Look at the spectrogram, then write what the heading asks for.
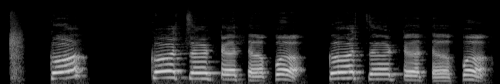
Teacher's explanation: क कंठ्य, च तालव्य, ट मूर्धन्य, त दंत्य, प ओष्ठ्य.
